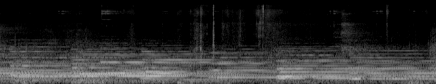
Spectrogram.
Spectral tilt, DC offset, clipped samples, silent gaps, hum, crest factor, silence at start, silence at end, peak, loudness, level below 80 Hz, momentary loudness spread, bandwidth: -6.5 dB/octave; under 0.1%; under 0.1%; none; none; 14 dB; 0 s; 0 s; -12 dBFS; -26 LUFS; -50 dBFS; 7 LU; 17 kHz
